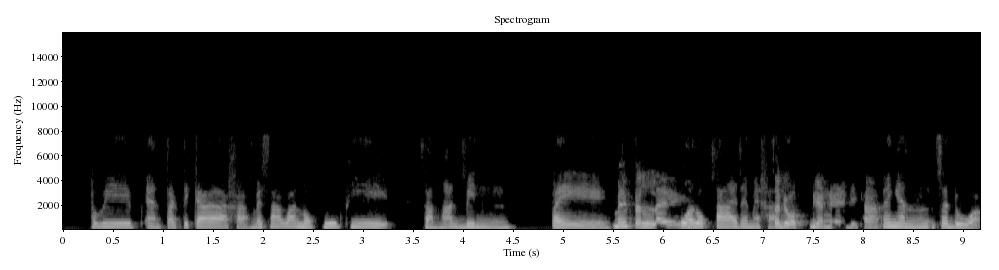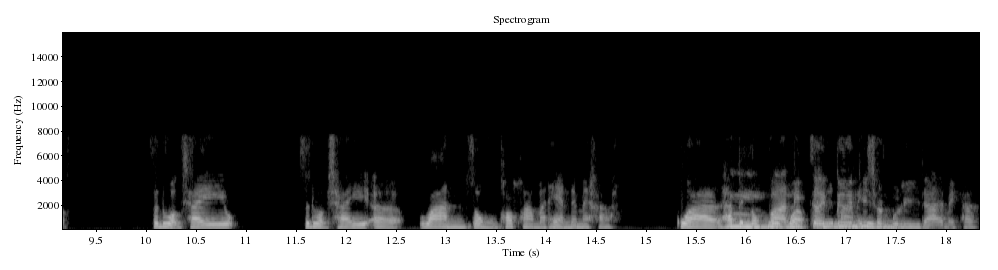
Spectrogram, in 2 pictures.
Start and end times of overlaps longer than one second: 15.8-17.3

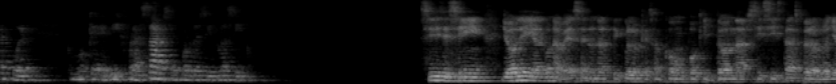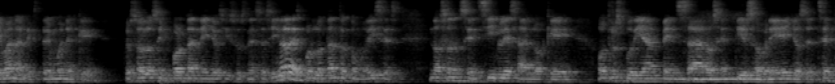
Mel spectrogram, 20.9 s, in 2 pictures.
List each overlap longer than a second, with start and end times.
18.9-20.1

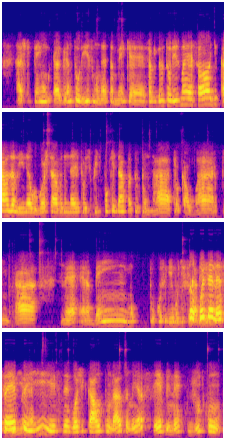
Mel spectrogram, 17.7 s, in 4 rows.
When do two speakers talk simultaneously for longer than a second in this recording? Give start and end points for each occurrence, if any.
12.6-14.0

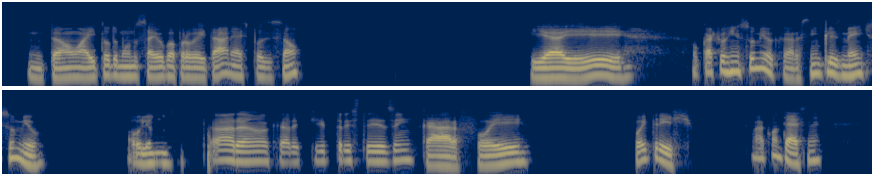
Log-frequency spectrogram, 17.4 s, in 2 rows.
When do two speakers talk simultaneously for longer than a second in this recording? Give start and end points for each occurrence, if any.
none

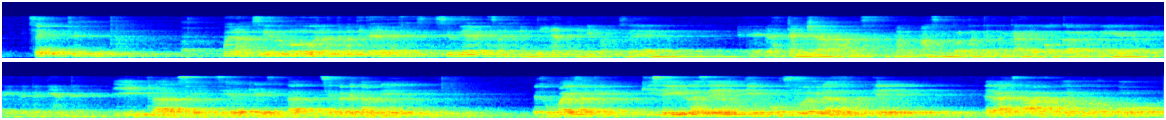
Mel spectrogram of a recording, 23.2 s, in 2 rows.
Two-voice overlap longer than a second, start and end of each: none

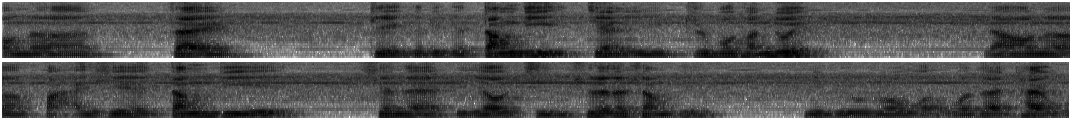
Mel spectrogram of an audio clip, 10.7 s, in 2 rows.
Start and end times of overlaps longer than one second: none

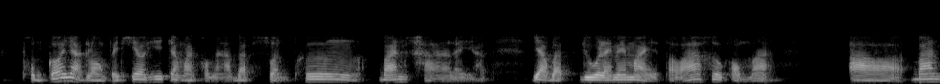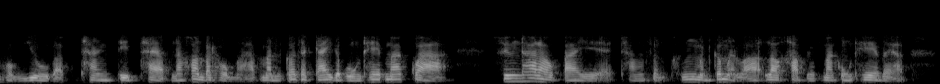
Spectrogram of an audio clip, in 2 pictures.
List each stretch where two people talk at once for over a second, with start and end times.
none

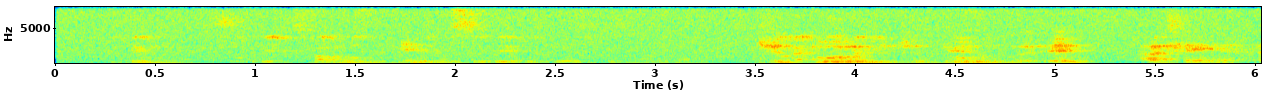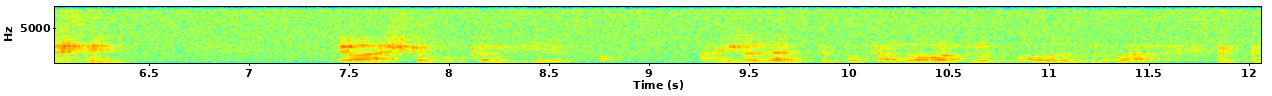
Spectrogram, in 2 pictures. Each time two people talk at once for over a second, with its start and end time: 3.5-4.9

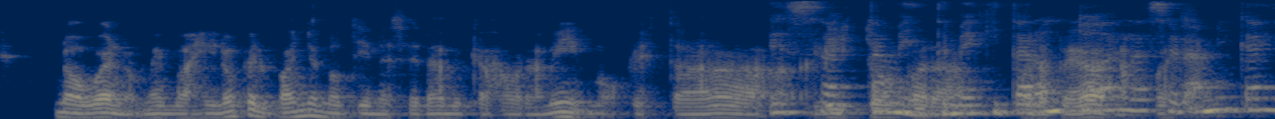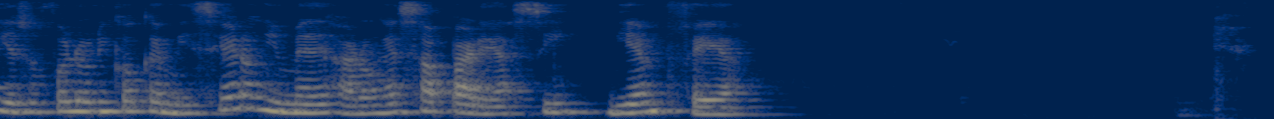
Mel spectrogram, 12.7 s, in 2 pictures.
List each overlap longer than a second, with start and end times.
3.8-5.9

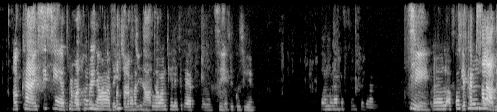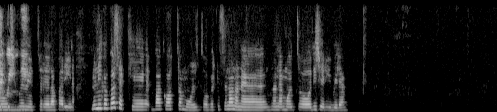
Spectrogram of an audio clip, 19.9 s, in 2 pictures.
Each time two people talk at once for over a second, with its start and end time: 1.1-3.2, 9.2-10.5

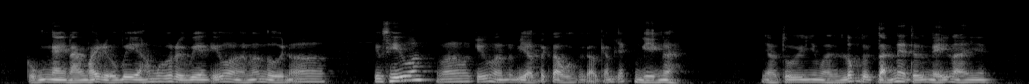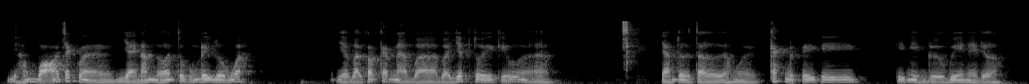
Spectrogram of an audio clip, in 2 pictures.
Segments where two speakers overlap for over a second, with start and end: none

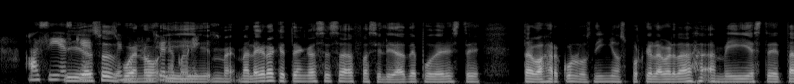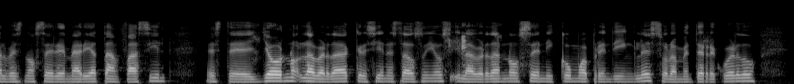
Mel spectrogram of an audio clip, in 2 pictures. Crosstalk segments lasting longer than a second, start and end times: 0.6-2.0

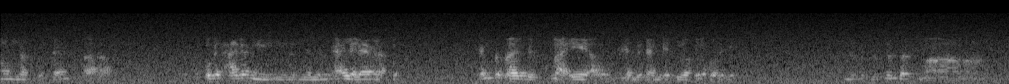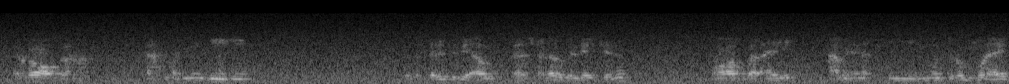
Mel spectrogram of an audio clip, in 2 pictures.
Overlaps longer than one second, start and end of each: none

